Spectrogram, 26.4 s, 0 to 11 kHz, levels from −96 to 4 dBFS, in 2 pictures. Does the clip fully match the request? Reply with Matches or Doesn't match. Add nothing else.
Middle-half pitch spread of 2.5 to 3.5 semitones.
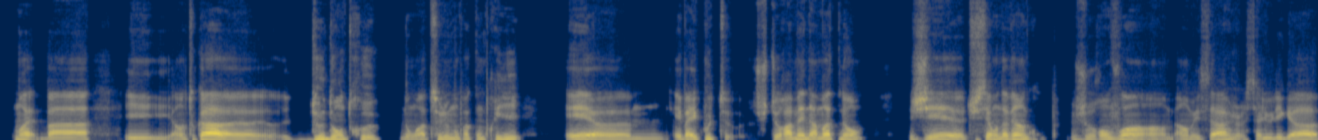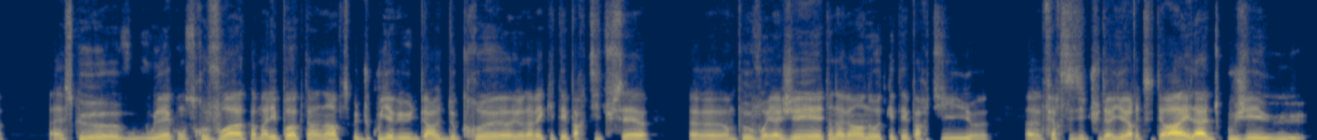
Matches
